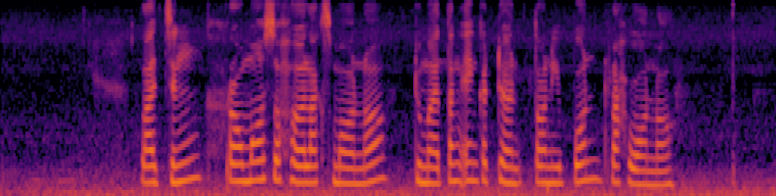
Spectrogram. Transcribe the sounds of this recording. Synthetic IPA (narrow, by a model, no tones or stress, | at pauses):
lad̥ʒ̥ə̤ŋrɔmɔsɔhɔlaksmɔnɔd̪̥ṳmat̪əŋɪŋkəɖ̥ɔ̤t̪ɔnipʊnrahwɔnɔ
